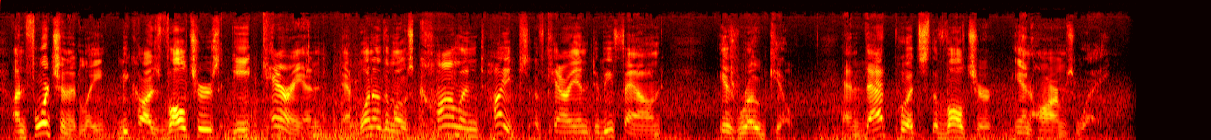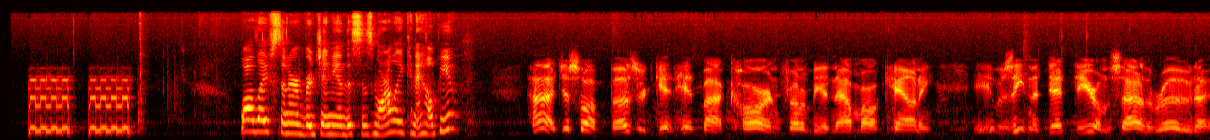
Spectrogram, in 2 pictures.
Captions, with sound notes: Unfortunately, because vultures eat carrion, and one of the most common types of carrion to be found is roadkill, and that puts the vulture in harm's way. (telephone ringing) >>Wildlife Center of Virginia, this is Marley. Can I help you? >>Hi, I just saw a buzzard get hit by a car in front of me in Albemarle County. It was eating a dead deer on the side of the road.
